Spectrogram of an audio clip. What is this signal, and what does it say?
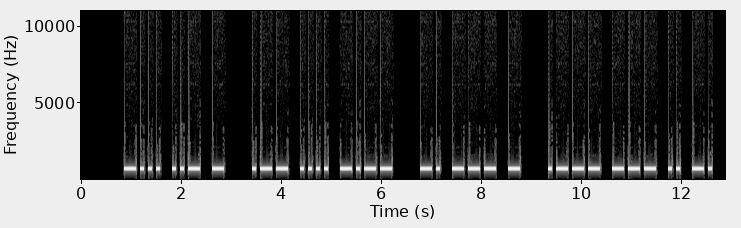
Morse code, heard as a keyed tone, about 15 wpm, 700 Hz. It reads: BUT WHY NOT JOIN
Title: Sentences from Top 1400 Words 15wpm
